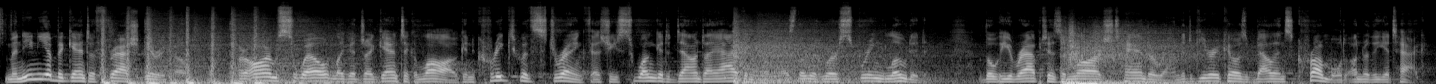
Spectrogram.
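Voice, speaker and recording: A man's voice: mid-range voice, normal speed, noisy background. A man reading scripted dramatic narration for an anime fan dub.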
